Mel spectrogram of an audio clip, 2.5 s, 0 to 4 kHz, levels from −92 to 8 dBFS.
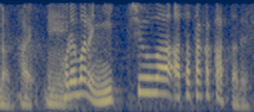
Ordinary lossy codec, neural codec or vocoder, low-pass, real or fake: none; none; 3.6 kHz; real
